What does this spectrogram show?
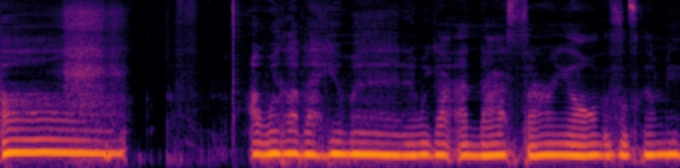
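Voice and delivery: sudden Southern drawl with drawn-out "oh". Retelling a book scene where the Naga attack Feyre: sudden southern accent. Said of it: "What accent was that?".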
